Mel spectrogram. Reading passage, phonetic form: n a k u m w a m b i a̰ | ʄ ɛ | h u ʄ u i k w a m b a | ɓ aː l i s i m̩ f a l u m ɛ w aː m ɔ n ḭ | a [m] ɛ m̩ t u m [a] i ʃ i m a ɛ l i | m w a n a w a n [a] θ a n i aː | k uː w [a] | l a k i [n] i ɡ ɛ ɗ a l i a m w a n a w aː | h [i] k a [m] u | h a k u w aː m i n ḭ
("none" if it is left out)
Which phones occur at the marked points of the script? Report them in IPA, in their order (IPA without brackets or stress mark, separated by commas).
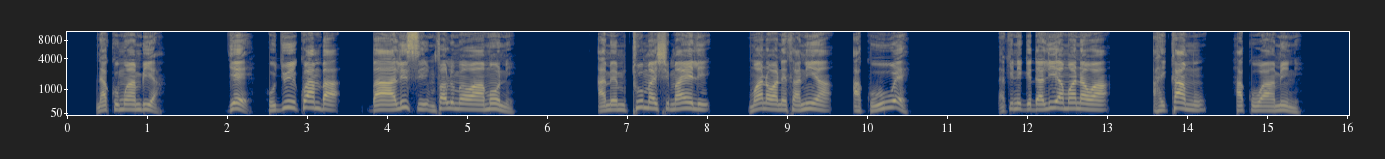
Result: m, a, ɛ, ɛ, n, i, m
